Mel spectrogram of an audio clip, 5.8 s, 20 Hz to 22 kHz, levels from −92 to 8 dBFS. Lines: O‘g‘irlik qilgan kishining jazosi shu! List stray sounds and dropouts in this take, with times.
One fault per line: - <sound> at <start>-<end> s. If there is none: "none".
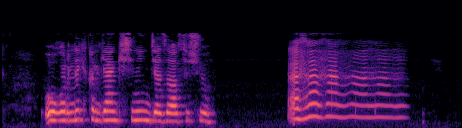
- laugh at 3.6-5.1 s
